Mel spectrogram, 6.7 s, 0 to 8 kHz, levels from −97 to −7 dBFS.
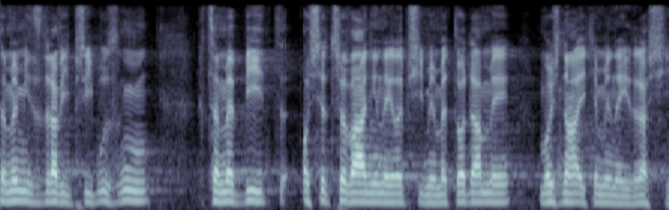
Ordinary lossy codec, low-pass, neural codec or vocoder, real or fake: MP3, 64 kbps; 7.2 kHz; none; real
